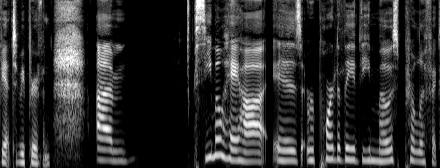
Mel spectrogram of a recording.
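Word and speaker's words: Simo Häyhä: ghost and I cannot I think his his name is pronounced Simo heha I think that's how it was pronounced but again I cannot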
